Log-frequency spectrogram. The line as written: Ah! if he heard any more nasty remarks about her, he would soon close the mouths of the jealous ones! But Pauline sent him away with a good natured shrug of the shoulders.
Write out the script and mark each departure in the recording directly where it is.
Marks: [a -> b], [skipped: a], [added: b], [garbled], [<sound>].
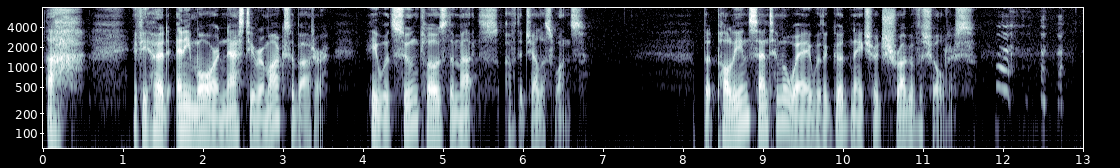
Ah! if he heard any more nasty remarks about her, he would soon close the mouths of the jealous ones! But Pauline sent him away with a good natured shrug of the shoulders. [laugh]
